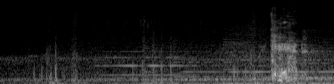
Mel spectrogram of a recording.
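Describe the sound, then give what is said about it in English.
Steady rain and hail clatter down in a rough, gusting bitter wind in the wilds near a refuge, with a louder, harsher burst of pelting near the end and a faint tonal hum underneath. “In the wilds near the refuge, a bitter wind picks up as the sky unleashes rain and hail.”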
